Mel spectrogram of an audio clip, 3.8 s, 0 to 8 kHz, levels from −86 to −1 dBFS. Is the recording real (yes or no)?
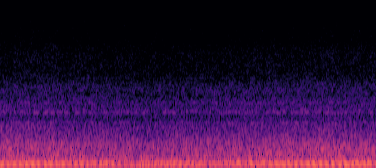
yes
